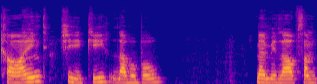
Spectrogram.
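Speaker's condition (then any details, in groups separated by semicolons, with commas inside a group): Down syndrome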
